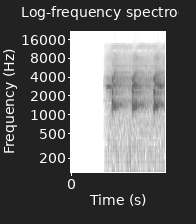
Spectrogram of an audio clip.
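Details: A bearded bellbird at the Asa Wright Nature Centre, Trinidad, gives three loud, explosive knocking notes, about a third of a second apart, ringing and metallic, with nothing else heard.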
